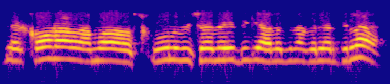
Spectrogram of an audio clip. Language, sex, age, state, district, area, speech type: Odia, male, 45-60, Odisha, Sundergarh, rural, conversation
